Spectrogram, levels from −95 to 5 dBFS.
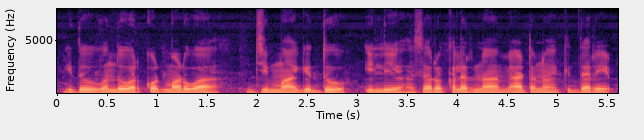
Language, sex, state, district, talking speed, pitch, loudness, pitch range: Kannada, male, Karnataka, Dharwad, 130 wpm, 115 Hz, -17 LUFS, 115-120 Hz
